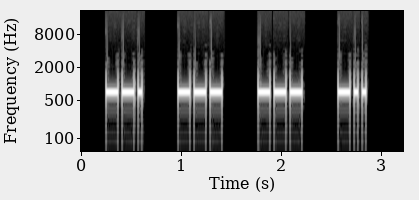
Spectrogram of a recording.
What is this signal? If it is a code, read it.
Morse code, heard as a keyed tone, about 30 wpm, spaced as for 17 wpm, 700 Hz. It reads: GOOD
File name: course / 30:10wpm / 230 Lesson 37f - Letter x - Words 30wpm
